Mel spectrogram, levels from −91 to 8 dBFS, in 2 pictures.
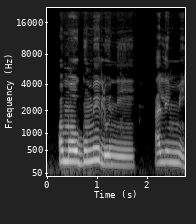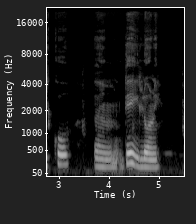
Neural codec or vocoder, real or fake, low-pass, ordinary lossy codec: none; real; none; none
